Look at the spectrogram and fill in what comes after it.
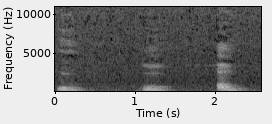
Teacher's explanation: गोलाकार हो जाता है, अर्थात जो हमारे ओंठ हैं वह कैसे हो जाते हैं? गोलाकार का रूप धारण कर लेते हैं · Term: वृत्तमुखी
